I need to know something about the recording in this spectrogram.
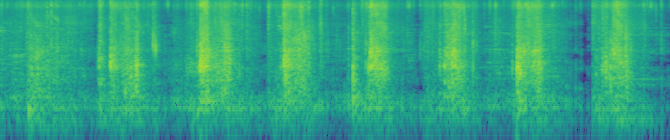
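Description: Hands squish and squelch through wet mud.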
